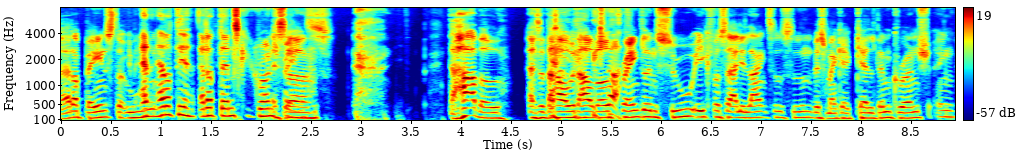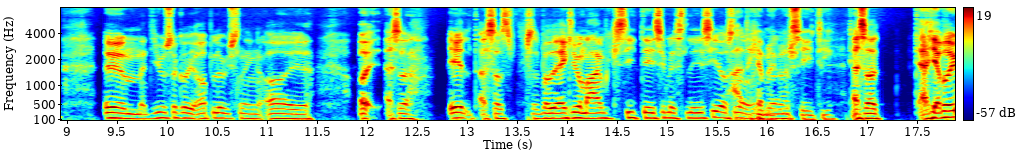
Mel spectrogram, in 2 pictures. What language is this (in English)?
Danish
